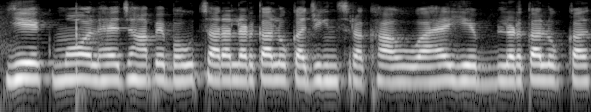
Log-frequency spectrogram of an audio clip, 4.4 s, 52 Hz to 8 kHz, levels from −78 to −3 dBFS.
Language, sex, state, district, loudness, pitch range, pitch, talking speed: Hindi, female, Bihar, West Champaran, -15 LUFS, 210-225 Hz, 215 Hz, 255 wpm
